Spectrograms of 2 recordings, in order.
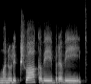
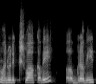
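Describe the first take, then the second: First: The 'a' is dropped, joining both words. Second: The 'a' before 'bravit' is clearly sounded.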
